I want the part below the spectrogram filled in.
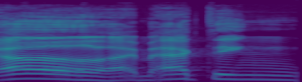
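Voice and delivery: put-on, attempted Turkish accent. Quoting a turkish man, attempted turkish accent. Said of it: "that's the closest I can do to Turkish accent".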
